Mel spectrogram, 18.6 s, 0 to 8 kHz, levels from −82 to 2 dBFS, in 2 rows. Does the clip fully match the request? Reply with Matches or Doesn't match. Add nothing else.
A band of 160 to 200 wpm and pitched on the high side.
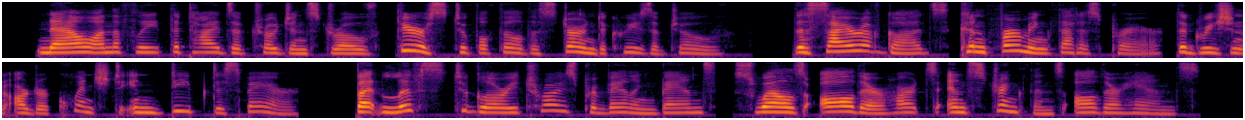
Doesn't match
